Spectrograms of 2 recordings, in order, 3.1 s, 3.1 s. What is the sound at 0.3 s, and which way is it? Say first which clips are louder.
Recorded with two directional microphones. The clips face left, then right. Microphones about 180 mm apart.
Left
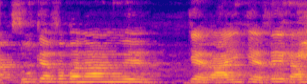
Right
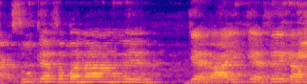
A woman's voice: even; 10° left (ahead or behind).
